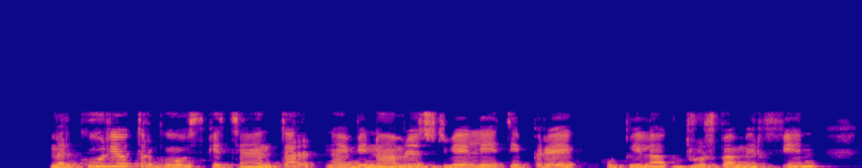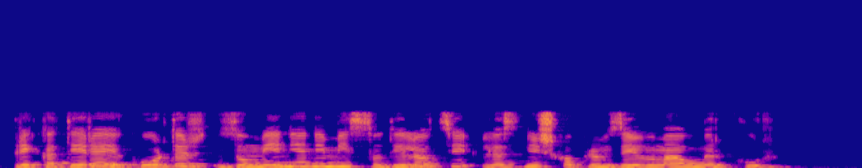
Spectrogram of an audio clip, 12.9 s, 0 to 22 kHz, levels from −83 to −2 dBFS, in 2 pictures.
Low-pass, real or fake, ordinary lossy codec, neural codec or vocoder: 7.2 kHz; real; none; none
